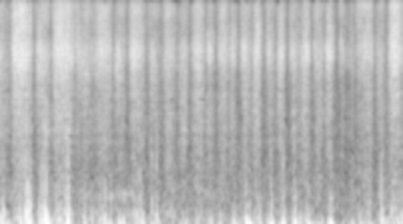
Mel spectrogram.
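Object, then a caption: Knit fabric sweater sleeve. Long nails scratch fast along the forearm of a dark red and black knit sweater sleeve held out across the body. The result is a continuous stream of quick, scratchy rubbing strokes, with a bright fabric hiss over soft low thumps.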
